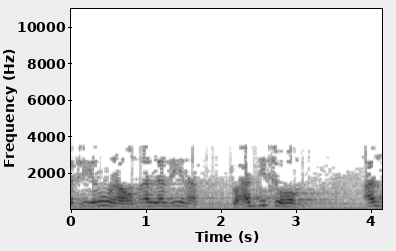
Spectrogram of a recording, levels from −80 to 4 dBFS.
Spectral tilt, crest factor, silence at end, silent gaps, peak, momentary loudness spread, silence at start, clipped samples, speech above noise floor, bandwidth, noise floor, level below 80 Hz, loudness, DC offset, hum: -11 dB/octave; 18 dB; 0 s; none; -2 dBFS; 21 LU; 0 s; under 0.1%; 21 dB; 3.7 kHz; -38 dBFS; -52 dBFS; -18 LUFS; 3%; none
